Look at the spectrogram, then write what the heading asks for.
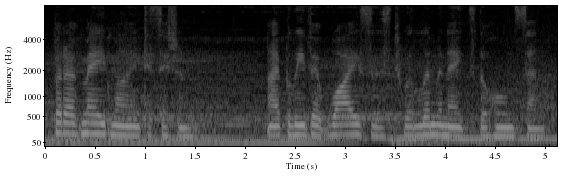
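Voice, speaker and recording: An actress playing a resolute, coolly calculating noblewoman in a video game, formal, measured and grave. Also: low voice. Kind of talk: video game character acting. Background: music.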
